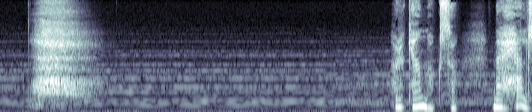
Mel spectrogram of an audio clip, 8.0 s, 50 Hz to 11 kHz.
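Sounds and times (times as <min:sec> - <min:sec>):
person slowly exhaling: 0:00.4 - 0:01.6
speech: 0:05.9 - 0:07.9.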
